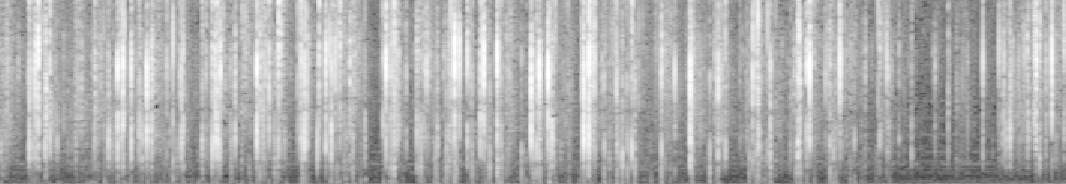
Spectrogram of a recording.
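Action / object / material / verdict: scrape / stuffed fabric ball toy / fabric / none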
